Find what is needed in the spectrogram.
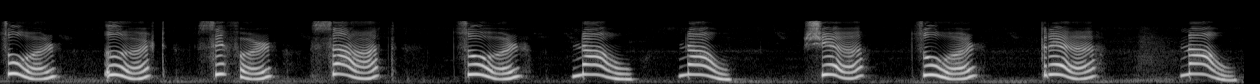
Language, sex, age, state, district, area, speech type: Kashmiri, female, 30-45, Jammu and Kashmir, Ganderbal, rural, read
